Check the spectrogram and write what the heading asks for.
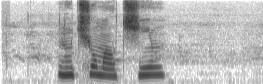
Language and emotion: Russian, angry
